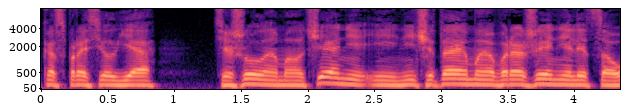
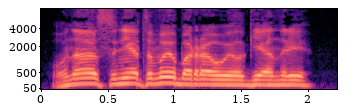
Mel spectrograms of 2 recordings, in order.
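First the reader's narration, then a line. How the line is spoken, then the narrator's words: Dry, man. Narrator (Russian): сухо сказал он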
